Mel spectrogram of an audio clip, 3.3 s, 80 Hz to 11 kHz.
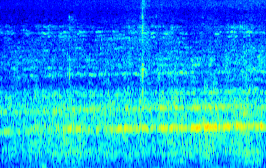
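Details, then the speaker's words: Lectric Xpedition 750 W cargo e-bike while riding: steady high whine rising slightly with speed from the rear hub motor, with a small clicking from the front brake rotor. "it's a little bit noisy probably hear that motor back there it's definitely whining"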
